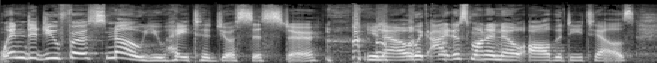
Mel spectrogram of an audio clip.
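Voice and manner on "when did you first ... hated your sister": full-on probing TV interviewer voice. Imitating a TV interviewer asking a probing question: Diane Sawyer impression. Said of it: "full-on Diane Sawyer when I get to know somebody and being like".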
